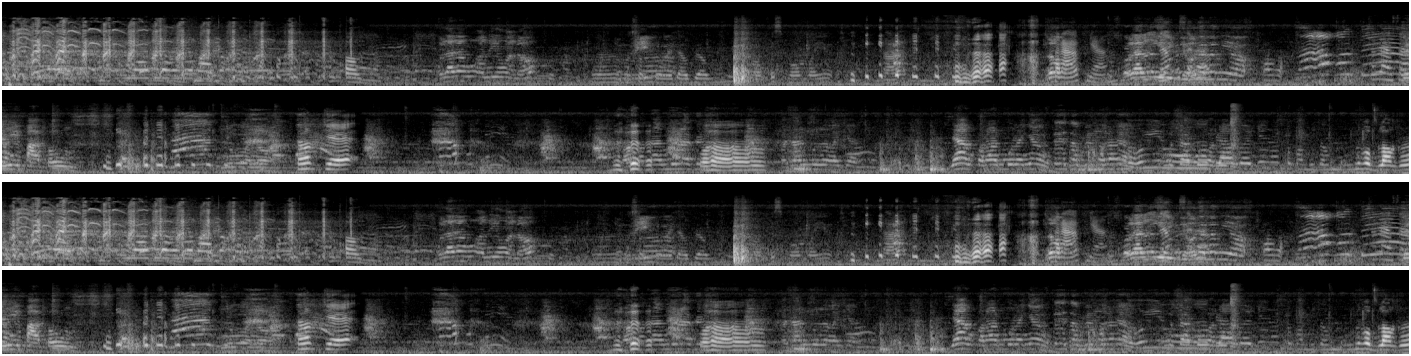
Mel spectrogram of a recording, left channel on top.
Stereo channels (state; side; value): normal; both; correlation 0.89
